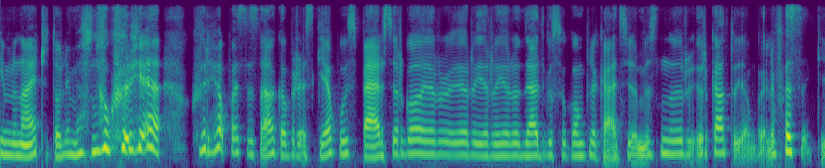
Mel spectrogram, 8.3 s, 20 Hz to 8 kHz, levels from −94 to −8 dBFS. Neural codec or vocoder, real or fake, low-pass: codec, 16 kHz, 2 kbps, X-Codec, HuBERT features, trained on LibriSpeech; fake; 7.2 kHz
